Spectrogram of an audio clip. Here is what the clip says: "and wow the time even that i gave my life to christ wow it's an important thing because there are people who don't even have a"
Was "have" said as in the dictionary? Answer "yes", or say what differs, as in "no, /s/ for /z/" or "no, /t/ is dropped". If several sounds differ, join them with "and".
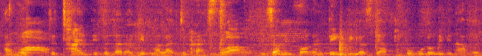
no, /p/ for /v/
